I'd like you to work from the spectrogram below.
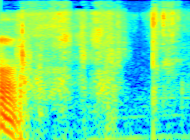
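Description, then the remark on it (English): Playing cards are swept and gathered into a pile, with soft papery sliding and rustling followed by a couple of sharp taps; a brief voice murmur opens it. “All of them, I did all of them. Put them back together.”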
